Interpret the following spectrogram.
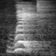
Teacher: And the phonetic symbol is W. Voice, bilabial, glide.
